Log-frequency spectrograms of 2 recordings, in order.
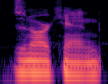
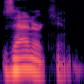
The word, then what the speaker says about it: Zanarkand: It's been years and MBG still can't say Zenarkand correct. No, no, no. I The correct pronunciation is Zanarkand, right?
